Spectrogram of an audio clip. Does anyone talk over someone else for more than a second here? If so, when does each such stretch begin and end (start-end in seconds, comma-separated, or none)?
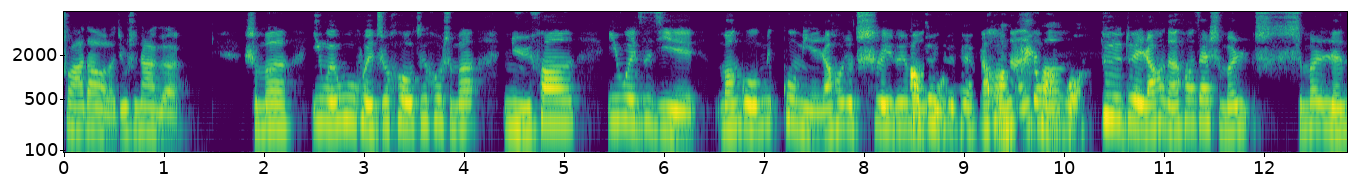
8.4-10.0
